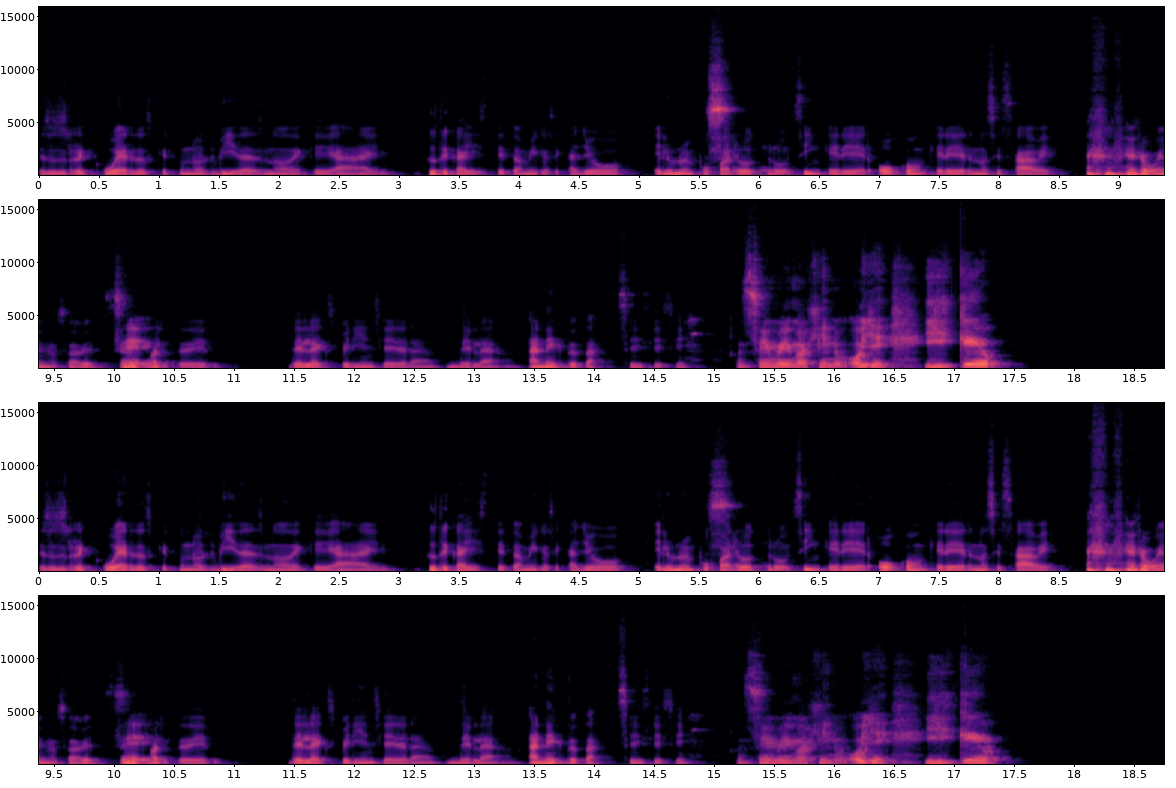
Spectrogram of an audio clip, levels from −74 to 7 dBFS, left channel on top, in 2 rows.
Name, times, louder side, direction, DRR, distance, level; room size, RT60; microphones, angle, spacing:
voice 1, 0.0-3.0 3.2-4.9 5.1-8.4 8.7-10.8 11.5-14.0 14.3-14.8, right 1 dB, 10° right, 12 dB, 0.5 m, -29 dB
voice 2, 10.0-10.4 15.2-17.3, left 3 dB, 35° left, 5 dB, 0.7 m, -24 dB
6.8 x 6.0 x 6.5 m, 0.40 s
head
